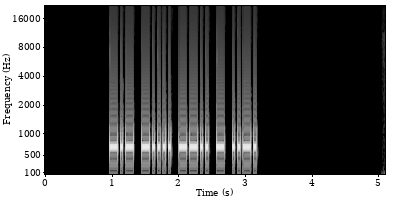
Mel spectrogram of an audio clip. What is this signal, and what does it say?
Morse code, heard as a keyed tone, about 30 wpm, 700 Hz. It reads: K6ZTF
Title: USA Call Signs - 5 Characters - 30wpm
